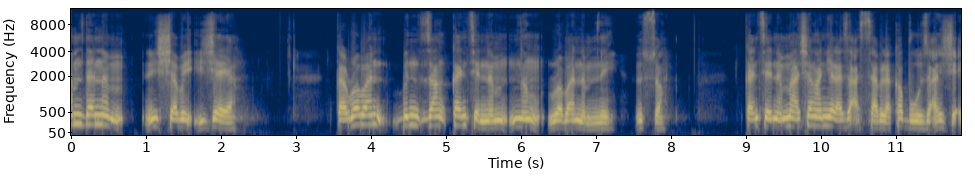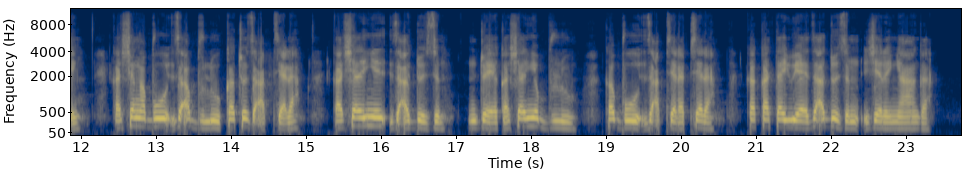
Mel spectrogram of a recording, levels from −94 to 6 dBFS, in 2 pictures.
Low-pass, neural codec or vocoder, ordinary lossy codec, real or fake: 10.8 kHz; vocoder, 24 kHz, 100 mel bands, Vocos; AAC, 64 kbps; fake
